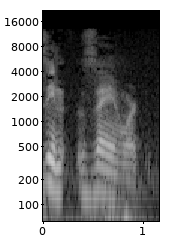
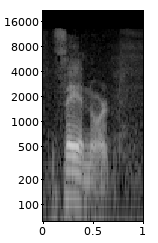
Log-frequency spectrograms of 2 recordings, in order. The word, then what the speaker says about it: Xehanort: Xenohort. How do you pronounce it? – Xehanort. – What? – Xehanort. – Okay.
